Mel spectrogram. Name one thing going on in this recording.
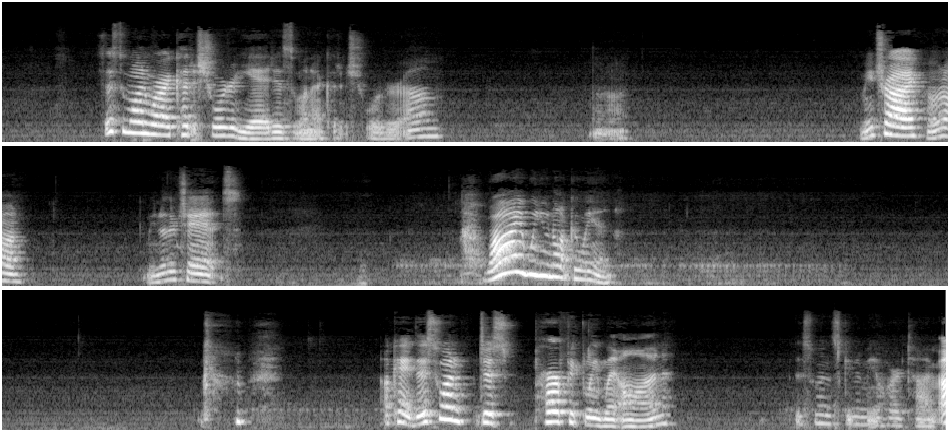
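A young woman talks calmly and close by, in short bursts with pauses.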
